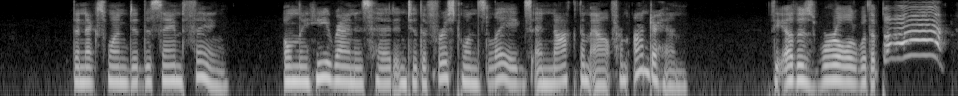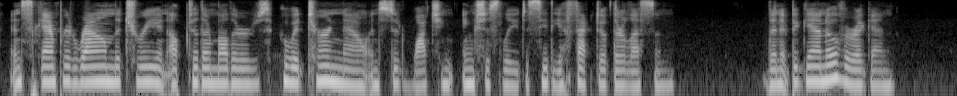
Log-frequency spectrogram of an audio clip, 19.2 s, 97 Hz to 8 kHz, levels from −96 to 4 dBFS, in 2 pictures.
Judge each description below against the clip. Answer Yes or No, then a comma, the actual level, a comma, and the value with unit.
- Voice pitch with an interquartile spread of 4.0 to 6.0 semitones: No, narrow, 2.4 semitones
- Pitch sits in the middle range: Yes, medium, 180 Hz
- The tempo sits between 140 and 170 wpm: No, average, 195 wpm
